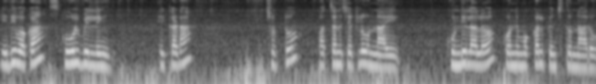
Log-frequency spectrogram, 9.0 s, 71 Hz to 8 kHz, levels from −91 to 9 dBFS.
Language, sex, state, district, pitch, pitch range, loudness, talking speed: Telugu, female, Telangana, Mahabubabad, 210 Hz, 195-225 Hz, -17 LUFS, 85 wpm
